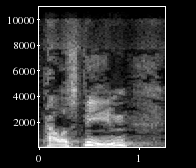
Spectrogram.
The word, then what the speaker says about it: Palestine: There's a town, a little town that they pronounce it over there incorrectly, call it Palestine.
